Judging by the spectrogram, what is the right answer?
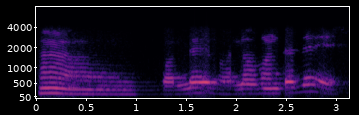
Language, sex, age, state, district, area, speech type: Odia, male, 18-30, Odisha, Dhenkanal, rural, conversation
